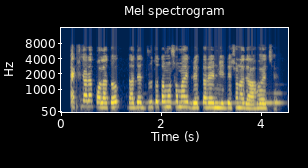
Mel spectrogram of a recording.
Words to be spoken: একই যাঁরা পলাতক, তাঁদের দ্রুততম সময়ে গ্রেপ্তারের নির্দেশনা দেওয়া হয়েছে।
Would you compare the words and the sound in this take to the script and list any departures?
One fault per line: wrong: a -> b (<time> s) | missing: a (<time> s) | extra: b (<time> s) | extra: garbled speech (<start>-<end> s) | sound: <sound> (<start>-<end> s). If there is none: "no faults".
no faults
